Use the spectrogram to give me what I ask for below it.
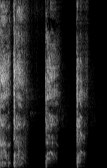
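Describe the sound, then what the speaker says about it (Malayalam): A person coughs in three or four sharp, close bursts spaced roughly half a second apart, with silence after. "ചുമക്കുന്നുണ്ട"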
